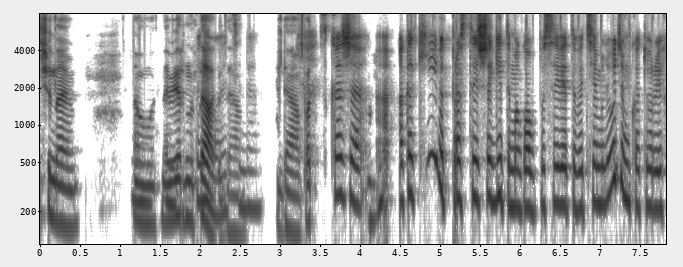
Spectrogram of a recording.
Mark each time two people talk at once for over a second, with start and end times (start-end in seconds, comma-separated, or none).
1.2-2.5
